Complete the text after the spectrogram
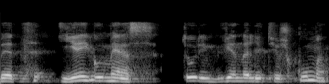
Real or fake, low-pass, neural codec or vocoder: fake; 7.2 kHz; codec, 16 kHz, 2 kbps, X-Codec, HuBERT features, trained on LibriSpeech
